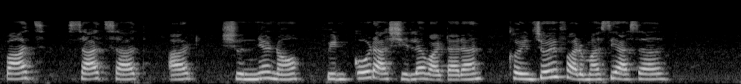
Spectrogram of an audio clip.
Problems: none marked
